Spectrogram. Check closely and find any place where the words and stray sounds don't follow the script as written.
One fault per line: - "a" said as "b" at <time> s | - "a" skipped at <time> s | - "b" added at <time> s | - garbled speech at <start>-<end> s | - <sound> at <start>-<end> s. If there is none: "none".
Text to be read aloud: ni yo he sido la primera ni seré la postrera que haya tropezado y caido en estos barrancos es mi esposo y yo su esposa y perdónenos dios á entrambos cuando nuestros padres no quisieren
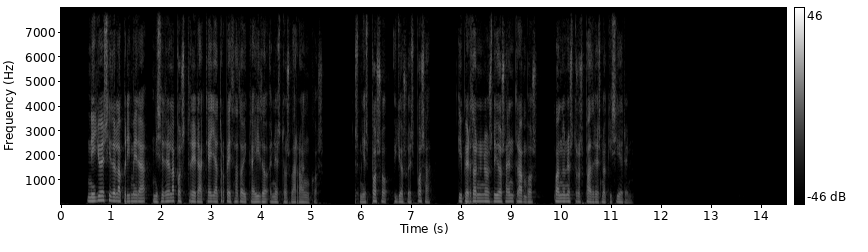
none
